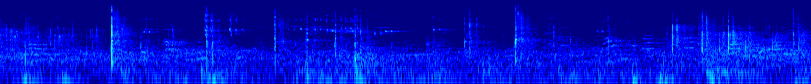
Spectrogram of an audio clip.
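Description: Badminton rally: rackets striking the shuttlecock in sharp, irregular hits about once a second, heard faintly over low voices in a large hall.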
